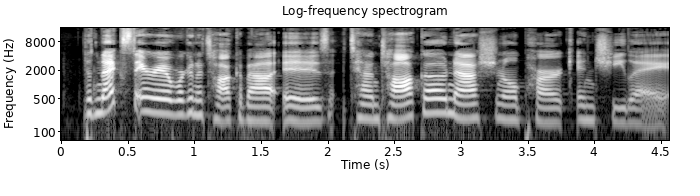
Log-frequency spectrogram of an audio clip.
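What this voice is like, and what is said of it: Nasal California Valley girl accent. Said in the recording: “I'm saying that with like a California Valley girl accent. I have a sinus infection right now, which doesn't help because I have that like really nasally”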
